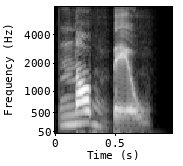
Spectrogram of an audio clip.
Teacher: o acento, a tonicidade, o acento tônico, não gráfico da palavra é no final.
